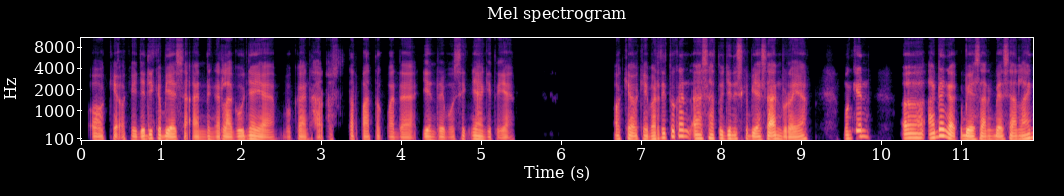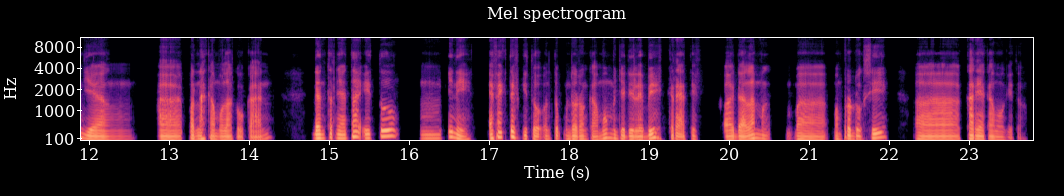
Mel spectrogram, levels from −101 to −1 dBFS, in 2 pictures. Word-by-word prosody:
Oke 90 0 -1
oke. 90 - -3
Jadi 95 +7 +1
kebiasaan 85 -1 +1
denger 85 -1 -2
lagunya, 90 +5 +2
ya? 85 -6 +4
Bukan 85 -2 -5
harus - - -7 0.2
terpatok 85 0 -4
pada 80 -3 -3
genre 85 -1 -1
musiknya 90 +4 -2
gitu, 80 -4 -6
ya? - - -12 1.2
Oke 105 +1 +1
oke. 100 +1 -1
Berarti 100 +8 +1
itu 175 - +1
kan, 190 -2 +2
eee, 115 0 +3
satu 115 0 0
jenis 110 0 +1
kebiasaan, 95 +2 +4
Bro, 85 -3 +1
ya? 90 +5 +2 0.5
Mungkin, 165 +10 +1 0.4
eee, 135 +1 +5
ada 140 +8 +5
nggak - - +5
kebiasaan-kebiasaan 95 0 +3
lain 115 +8 +2
yang, 90 -4 +2 0.6
eee, 90 0 +1
pernah 100 -1 0
kamu 90 -2 -1
lakukan, 90 - -3 0.5
dan 125 0 +5
ternyata 125 +5 +2
itu, 180 +9 +2 0.2
mmm, 115 0 -6
ini, 115 - +1 0.2
efektif 155 +4 +2
gitu 105 -5 -1
untuk 95 +4 -5
mendorong 95 -2 -1
kamu 90 +10 -2
menjadi 95 -3 0
lebih 115 +11 +2
kreatif, - - -2 0.3
eee, 90 0 +1
dalam 100 +4 +1
meng - - -24 0.3
me 90 -2 -2
memproduksi, 100 - -1 0.4
eee, 90 -1 +1 0.2
karya 100 -3 +2
kamu, 85 -2 -4
gitu? - - -19
95 Hz, 150 wpm, -24 LUFS, 90-115 Hz, 1.2 s, eee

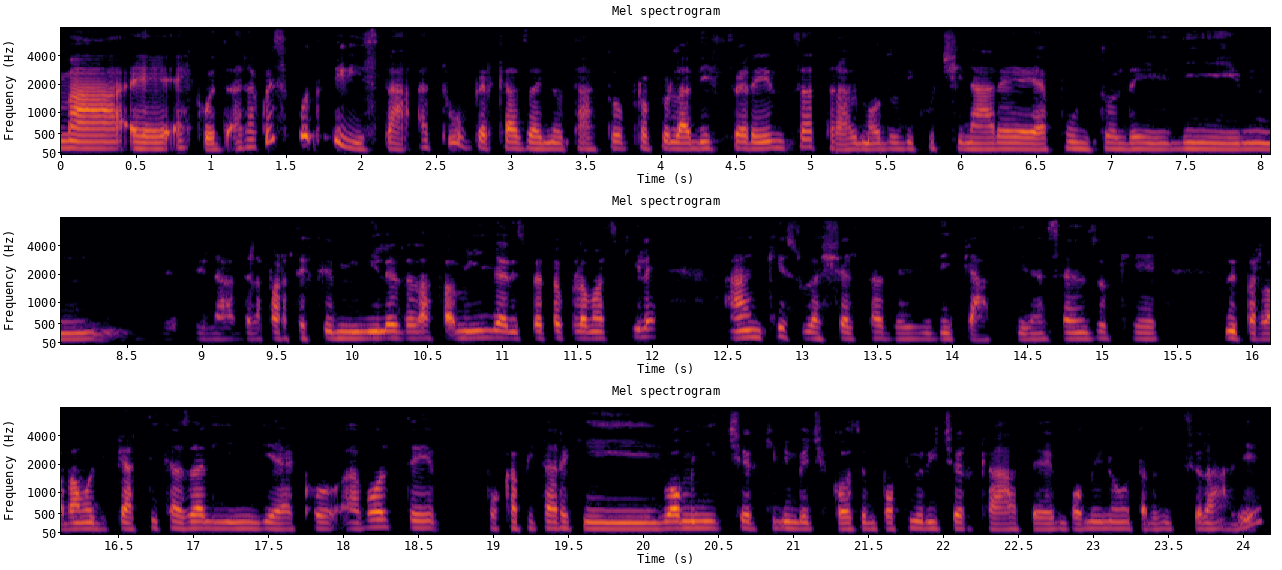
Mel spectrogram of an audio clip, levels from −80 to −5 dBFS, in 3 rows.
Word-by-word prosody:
ma, 155 -2 +9
ehm, 145 -1 +5
ecco, 130 - +1
da 180 +7 -3
questo 335 - -3
punto 445 -2 +4
di 330 - +3
vista, 140 - -2
uhm, - - -5
tu - - -4
per - - 0
caso 150 -1 +3
hai 140 - +3
notato 140 +1 -3
proprio 155 +2 -2
la 140 -2 +7
differenza 155 +3 +1
tra 125 - -4
il 135 +2 -2
modo 135 +1 -2
di 145 +1 -7
cucinare, 140 -1 +2
appunto 140 +1 -3
dei 135 -1 -2
di 140 -1 0
mhmm, 135 0 -3 0.2
de - - -24 0.4
della - - -8
parte - - -1
femminile 155 0 +3
della 155 0 0
famiglia 165 +2 +2
rispetto 155 +2 0
a - - -11
quella 155 - +3
maschile, 155 +5 -2 0.5
anche 170 +4 +2
sulla 155 -2 -2
scelta 150 +2 -2
dei 135 0 -10
dei 140 -1 -5
piatti; 130 +2 -6
nel 135 +1 -8
senso 145 +2 -2
che 140 -2 -8 0.4
noi 160 - +5
parlavamo 140 +1 +2
di 130 - -9
piatti 135 +5 0
casalinghi, 150 -1 +1
ecco 135 +2 -2
a 145 - -4
volte 175 -2 +2 0.3
può - - -7
capitare 155 0 0
che 150 - -4
gli 140 -1 +2
uomini 155 0 +6
cerchino 155 0 -3
invece 145 -2 -2
cose 140 +1 +1
un 140 - -8
po' 145 - 0
più 160 +1 -3
ricercate, 135 -4 -2
un 140 - -10
po' - - -1
meno 150 0 -3
tradizionali? 135 - -5
145 Hz, 170 wpm, -37 LUFS, 140-155 Hz, 0.5 s, ma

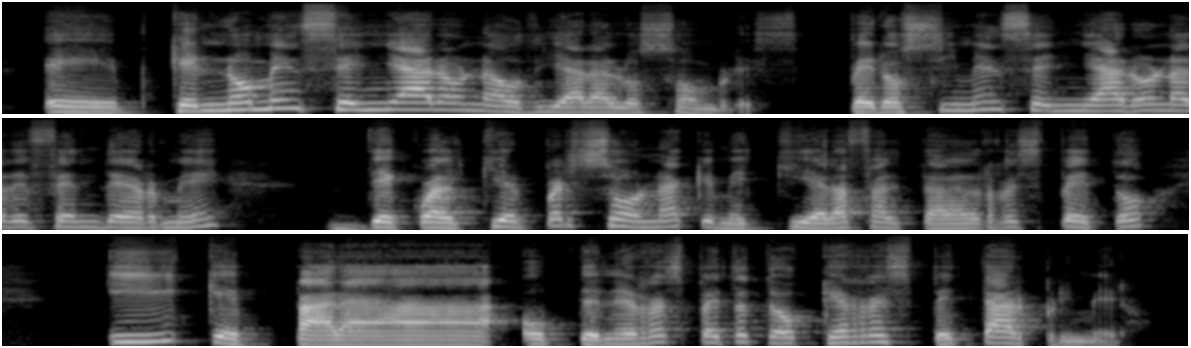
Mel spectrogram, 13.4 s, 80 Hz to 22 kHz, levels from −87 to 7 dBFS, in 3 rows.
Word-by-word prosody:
eh, 170 -2 0
que 200 - +5
no 230 +4 +3
me 275 +3 +1
enseñaron 245 -4 +3
a 185 - +1
odiar 170 0 -1
a 165 - -1
los 155 0 -6
hombres, 145 -3 -12
pero 165 0 +3
sí 185 +7 -6
me 225 +3 -6
enseñaron 205 -4 -1
a 205 - +1
defenderme 195 +2 -4 0.4
de 180 +6 +1
cualquier 185 +3 +2
persona 235 -4 -1
que 200 - -4
me 160 -1 -8
quiera 175 +1 0
faltar 175 -3 -5
al 160 0 -4
respeto, 195 +3 -5 0.5
y 245 +4 +1
que 195 -8 +3
para 155 -2 +4
obtener 170 0 +1
respeto 225 +1 -3
tengo 195 -3 -1
que 200 +1 0
respetar 205 -4 0
primero. 130 -4 -12
190 Hz, 155 wpm, -23 LUFS, 165-220 Hz, 0.5 s, que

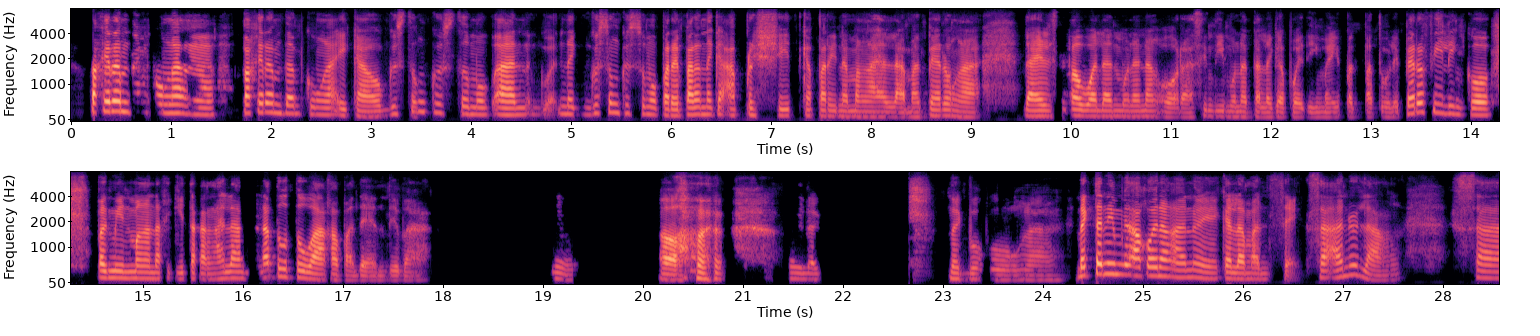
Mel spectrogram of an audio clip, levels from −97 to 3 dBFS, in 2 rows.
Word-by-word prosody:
pakiramdam 265 0 +6
ko 235 - -4
nga, 225 - +9 0.2
ah, 180 -1 -1 0.2
pakiramdam 225 -2 +2
ko 190 -3 -10
nga 180 - +2
ikaw 140 -4 -1
gustong-gusto 205 - -8
mo 185 -1 -4
an 180 0 +6 0.2
gwa - - -12
nag 200 -2 -6
gustong-gusto 225 -1 -6
mo 190 - -2
pa 170 - +5
rin, 160 0 +2
parang 185 +1 +6
nag-a-appreciate 165 -3 -3
ka 155 - -5
pa 150 -1 -1
rin 145 -1 -5
ng 140 - -6
mga 135 -1 -3
halaman. 125 0 -3
Pero 155 -1 -1
nga, 125 -1 -1 0.4
dahil 145 -1 +2
sa - - -19
kawalan 145 -1 +1
mo 145 - -9
na 140 - -3
ng 140 0 -3
oras 120 +3 -6
hindi 140 -1 -11
mo 135 - -9
na 130 - -3
talaga 125 0 -5
pwedeng 125 0 -9
maipagpatuloy, 125 0 -10
pero 210 - +3
feeling 220 -6 -7
ko, 175 -1 +3 0.4
'pag 185 - +6
may 180 - +2
mga 165 -2 0
nakikita 155 0 -6
kang 145 -1 -2
halaman, 165 +1 -1
natutuwa 185 -6 +3
ka 135 - +2
pa - - -7
din, 115 0 -9
di 120 0 -11
ba? - - -10 1.3
Hmm. 150 -4 -12 0.9
Oo, - - +4 0.7
nag 145 -1 -10 1.3
nagbubunga. 130 -4 -10
Nagtanim 275 +5 +6
nga 255 -3 +7
ako 235 0 +4
ng 225 -1 +4 0.2
ano, 190 - -5
eh, 160 -2 -3
kalamansi. 150 -2 -1
Sa 185 - -1
ano 210 +7 -1
lang, 130 -3 -5 0.5
sa 415 - -5
160 Hz, 145 wpm, -23 LUFS, 140-200 Hz, 1.3 s, nga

